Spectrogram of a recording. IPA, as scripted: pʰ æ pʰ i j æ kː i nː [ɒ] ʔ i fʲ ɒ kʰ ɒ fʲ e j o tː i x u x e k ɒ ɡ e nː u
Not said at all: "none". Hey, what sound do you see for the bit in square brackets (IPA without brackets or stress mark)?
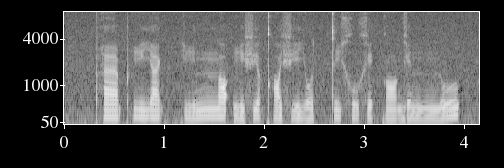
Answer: ɒ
